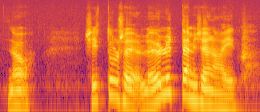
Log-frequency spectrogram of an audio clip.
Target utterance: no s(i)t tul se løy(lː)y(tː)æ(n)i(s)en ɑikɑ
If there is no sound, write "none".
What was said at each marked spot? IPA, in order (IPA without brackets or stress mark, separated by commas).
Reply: i, l, tː, m, s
